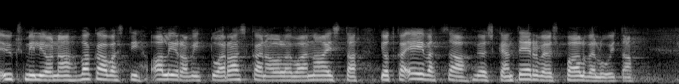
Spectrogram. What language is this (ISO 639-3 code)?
fin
